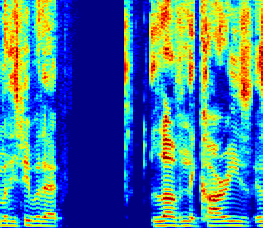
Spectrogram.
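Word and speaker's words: Nikarry's: these people that love in the car is how you say that restaurant in the car is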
